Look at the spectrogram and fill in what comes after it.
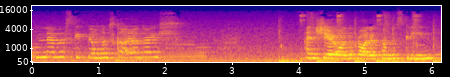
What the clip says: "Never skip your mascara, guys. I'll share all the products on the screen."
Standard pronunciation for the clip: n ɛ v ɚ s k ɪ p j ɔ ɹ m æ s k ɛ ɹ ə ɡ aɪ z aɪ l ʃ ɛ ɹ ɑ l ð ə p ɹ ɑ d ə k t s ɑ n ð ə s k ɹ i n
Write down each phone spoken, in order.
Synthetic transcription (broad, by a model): n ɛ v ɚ s k ɪ p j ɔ m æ s k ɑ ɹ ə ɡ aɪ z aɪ n ʃ ɛ ɹ ɑ l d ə p ɹ ɑ d ə k t s ɑ n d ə s k ɹ i n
